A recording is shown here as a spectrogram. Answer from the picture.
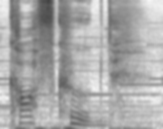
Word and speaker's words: Kofkugd: As for nomenclature to address my individual person, I believe it would be pronounced Kofkugd. Yes, Kofkugd of the Ea.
